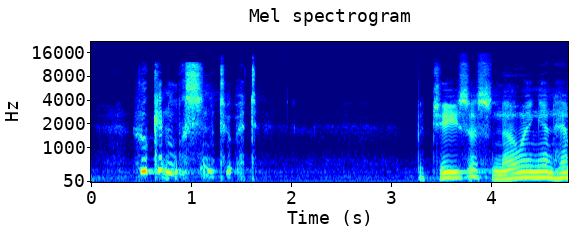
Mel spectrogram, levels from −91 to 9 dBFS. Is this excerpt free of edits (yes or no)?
yes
